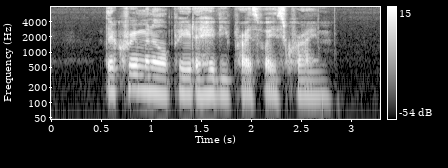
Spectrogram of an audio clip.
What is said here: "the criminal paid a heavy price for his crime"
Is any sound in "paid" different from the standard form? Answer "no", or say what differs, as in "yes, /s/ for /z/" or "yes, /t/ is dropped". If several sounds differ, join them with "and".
no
